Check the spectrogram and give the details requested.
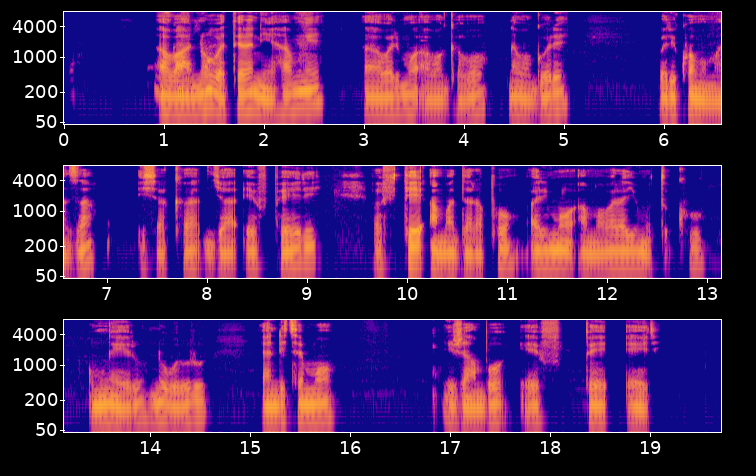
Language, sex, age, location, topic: Kinyarwanda, female, 25-35, Kigali, government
